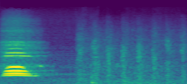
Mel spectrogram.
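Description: A short train whistle: a chord of several tones lasting about half a second. From about a second in, the low rumble and irregular clicking of a train rolling along the rails.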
